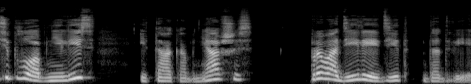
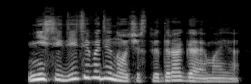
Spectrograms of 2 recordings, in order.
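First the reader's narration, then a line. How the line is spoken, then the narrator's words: Plain. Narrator (Russian): сказала миссис Пьюси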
